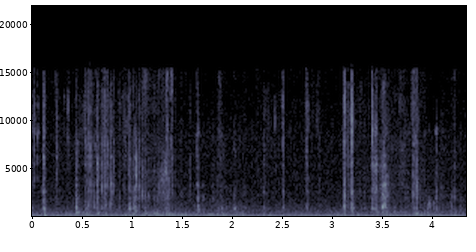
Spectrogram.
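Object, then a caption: Glycerin soap bar shaved with a blade. A utility knife blade shaves curls from a solid translucent orange glycerin soap bar. Quiet, irregular crisp scraping and cutting ticks come in quick succession, with short bright clicks over a steady low hum.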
